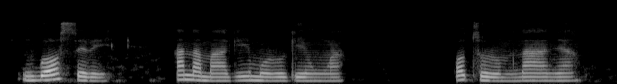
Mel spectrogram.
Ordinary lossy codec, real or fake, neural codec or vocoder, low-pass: Opus, 32 kbps; real; none; 7.2 kHz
